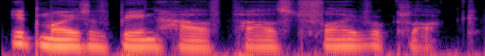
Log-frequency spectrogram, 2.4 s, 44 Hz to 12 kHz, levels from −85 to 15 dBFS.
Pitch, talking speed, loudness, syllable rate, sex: 115 Hz, 200 wpm, -18 LUFS, 3.9 syllables/s, male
